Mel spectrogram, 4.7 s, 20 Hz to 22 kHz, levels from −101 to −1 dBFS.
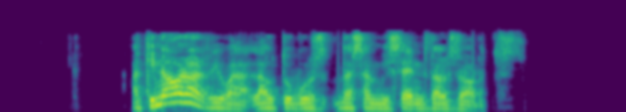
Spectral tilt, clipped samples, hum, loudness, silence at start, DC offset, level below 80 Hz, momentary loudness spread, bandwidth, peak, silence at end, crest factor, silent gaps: -4 dB/octave; under 0.1%; none; -17 LUFS; 1 s; under 0.1%; -58 dBFS; 17 LU; 8.2 kHz; -2 dBFS; 0.85 s; 18 dB; 3.65-3.69 s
